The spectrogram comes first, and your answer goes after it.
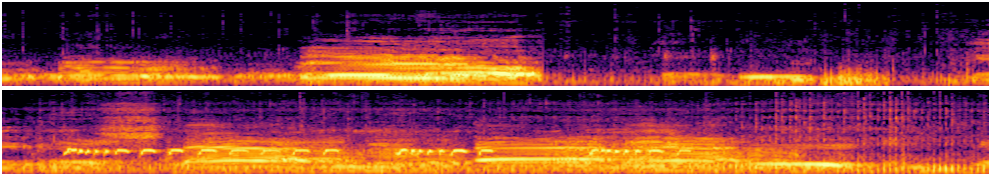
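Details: Tame cattle herd walking calmly through a lush forest trail; repeated loud moos, a long bellow early on, then dense overlapping lowing with a rapid pulsed call near the end.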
